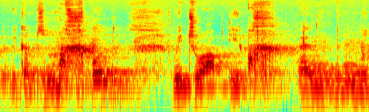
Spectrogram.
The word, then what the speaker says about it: Mahbod: In Persian, we say the H. We pronounce the H. So we say Mahbod.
